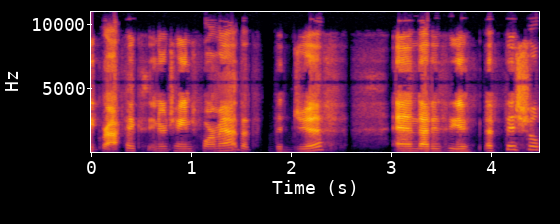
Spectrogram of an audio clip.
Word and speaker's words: GIF: talking about today graphics interchange format that's the jiff and that is the official pronunciation but you could feel free to pronounce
